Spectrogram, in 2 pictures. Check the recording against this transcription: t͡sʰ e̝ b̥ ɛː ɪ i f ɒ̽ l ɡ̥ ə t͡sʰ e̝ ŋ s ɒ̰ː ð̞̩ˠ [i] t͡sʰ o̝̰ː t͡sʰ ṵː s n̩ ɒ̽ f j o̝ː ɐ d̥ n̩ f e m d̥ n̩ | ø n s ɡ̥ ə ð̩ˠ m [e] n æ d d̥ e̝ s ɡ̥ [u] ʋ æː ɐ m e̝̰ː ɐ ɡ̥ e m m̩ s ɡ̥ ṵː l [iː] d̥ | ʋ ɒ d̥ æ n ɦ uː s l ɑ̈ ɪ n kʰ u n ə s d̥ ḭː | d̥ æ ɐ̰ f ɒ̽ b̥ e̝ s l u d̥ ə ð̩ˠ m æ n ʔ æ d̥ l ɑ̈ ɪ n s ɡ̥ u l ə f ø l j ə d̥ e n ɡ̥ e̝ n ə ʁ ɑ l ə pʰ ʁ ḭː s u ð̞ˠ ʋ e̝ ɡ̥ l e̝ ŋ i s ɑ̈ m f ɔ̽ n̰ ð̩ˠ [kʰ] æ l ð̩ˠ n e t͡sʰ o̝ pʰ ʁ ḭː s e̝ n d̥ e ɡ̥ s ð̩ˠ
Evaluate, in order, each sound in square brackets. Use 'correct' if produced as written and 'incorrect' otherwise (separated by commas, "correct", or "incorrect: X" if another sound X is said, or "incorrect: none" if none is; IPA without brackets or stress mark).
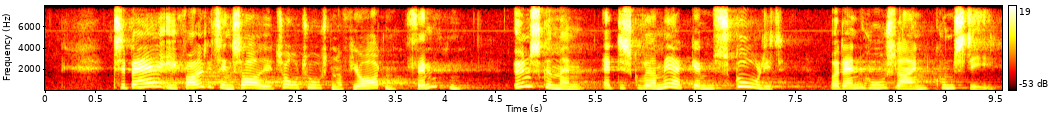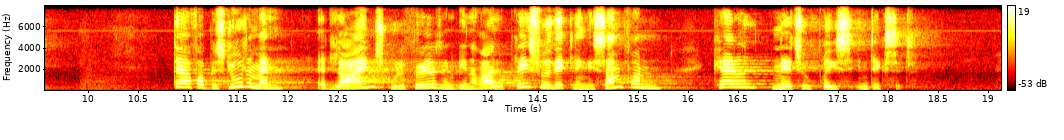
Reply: correct, incorrect: æ, correct, incorrect: i, correct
